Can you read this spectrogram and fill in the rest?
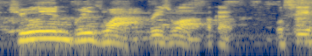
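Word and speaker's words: BriseBois: it is it pronounced Brees wha the second B is silent it's Julian please wah breeze wah okay we'll see how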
